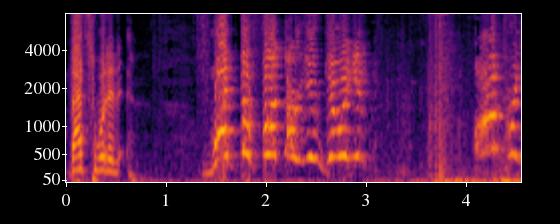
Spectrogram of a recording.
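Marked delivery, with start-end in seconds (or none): 1.4-4.5 slow, high, loud furious yell; furious shout. Real, not acted. Yelling at Aubrey over his painting, furious shout. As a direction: roar it out in real outrage.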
